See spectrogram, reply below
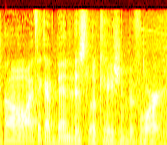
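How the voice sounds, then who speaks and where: A man's voice: lowish voice, animated, quick pace. A man giving casual gameplay commentary in an easygoing way, as if talking to himself. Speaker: host of a gaming stream. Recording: noisy, game engine sounds underneath.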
